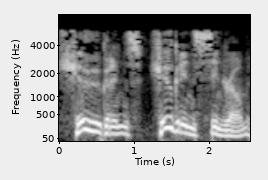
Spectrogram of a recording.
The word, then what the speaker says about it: Sjögren's syndrome: Okay, so here's part of the problem, is that Sjögren's syndrome, and this is kind of a weird spelling, it's S-J-O with a little double dot over the O, so Sjögren's syndrome, it's like a Swedish word, the J is silent, and it's pronounced as an H.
